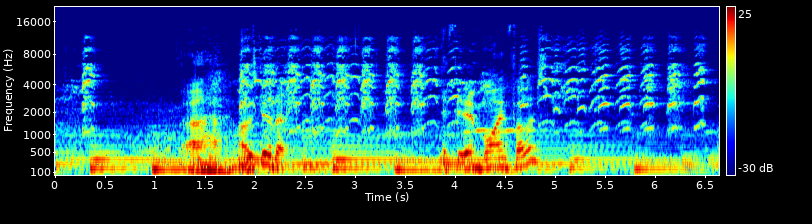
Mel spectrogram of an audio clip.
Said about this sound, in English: I was um, actually, pl- I was actually planning to drop that in a bit later, but I think that's pretty comical. I think we're gonna go with it. Um, that was the sound of the Australian uh, lorikeets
